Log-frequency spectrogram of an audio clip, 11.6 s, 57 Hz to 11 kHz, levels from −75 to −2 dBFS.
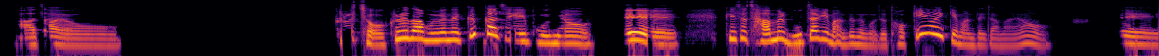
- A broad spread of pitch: Yes, wide, 8.5 semitones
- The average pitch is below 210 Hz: Yes, high, 190 Hz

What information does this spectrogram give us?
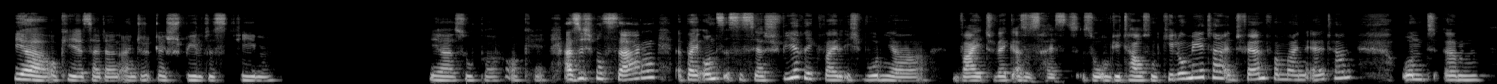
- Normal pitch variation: Yes, average, 3.8 semitones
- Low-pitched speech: No, high, 200 Hz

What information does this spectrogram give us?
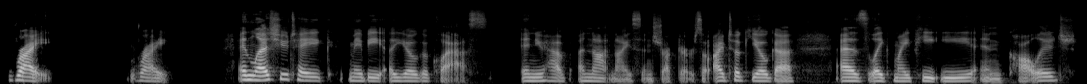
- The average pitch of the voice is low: No, medium, 160 Hz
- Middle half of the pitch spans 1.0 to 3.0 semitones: Yes, narrow, 2.5 semitones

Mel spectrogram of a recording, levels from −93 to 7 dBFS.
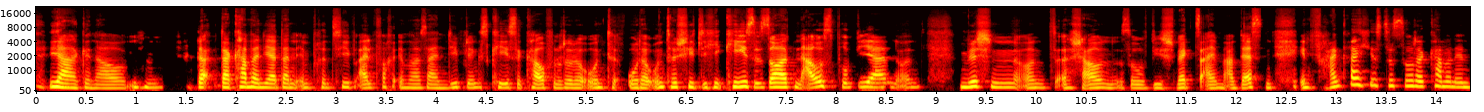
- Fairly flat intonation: No, average, 3.1 semitones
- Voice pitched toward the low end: No, high, 195 Hz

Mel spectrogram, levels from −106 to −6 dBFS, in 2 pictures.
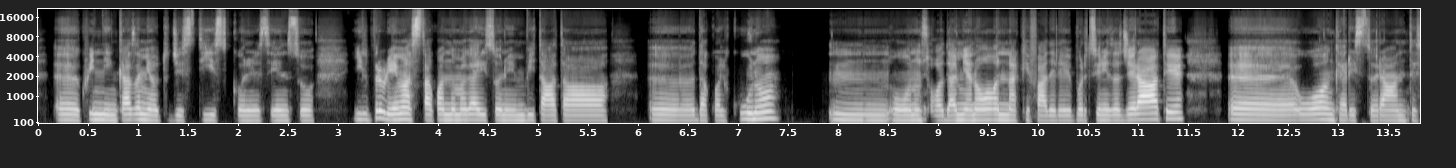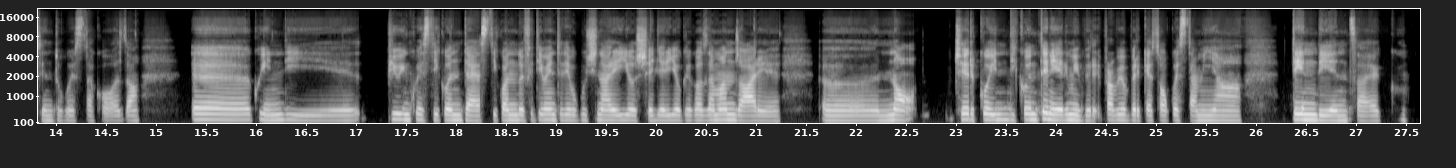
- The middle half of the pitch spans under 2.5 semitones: Yes, narrow, 1.3 semitones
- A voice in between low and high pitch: Yes, medium, 180 Hz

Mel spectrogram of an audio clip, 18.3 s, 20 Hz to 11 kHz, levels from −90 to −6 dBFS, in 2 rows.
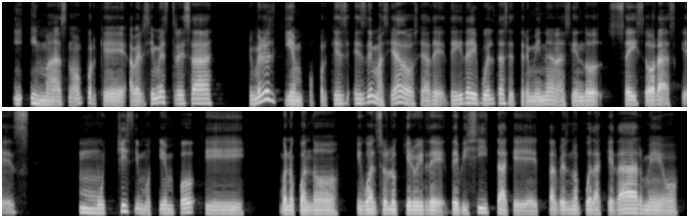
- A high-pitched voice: No, low, 120 Hz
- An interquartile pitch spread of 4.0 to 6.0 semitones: No, average, 3.3 semitones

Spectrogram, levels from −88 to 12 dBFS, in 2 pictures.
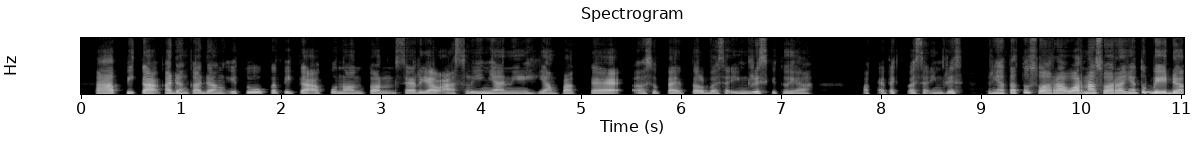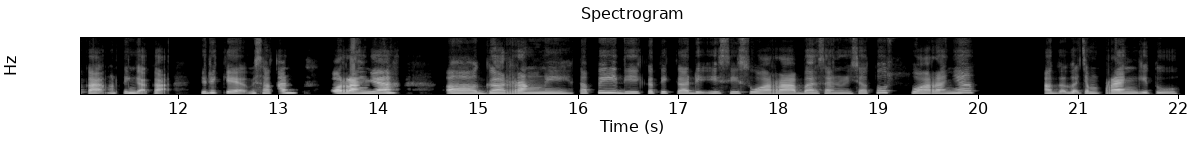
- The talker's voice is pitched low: No, high, 225 Hz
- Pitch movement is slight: No, average, 4.3 semitones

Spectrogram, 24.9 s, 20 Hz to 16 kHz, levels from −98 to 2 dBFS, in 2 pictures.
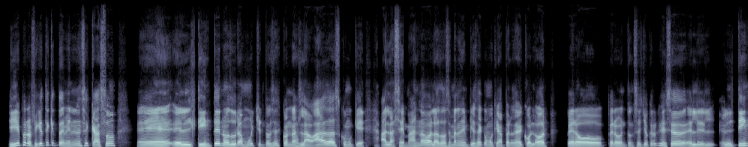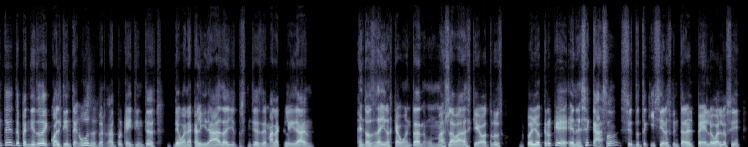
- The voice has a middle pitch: Yes, medium, 165 Hz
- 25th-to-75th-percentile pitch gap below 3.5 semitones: No, average, 4.1 semitones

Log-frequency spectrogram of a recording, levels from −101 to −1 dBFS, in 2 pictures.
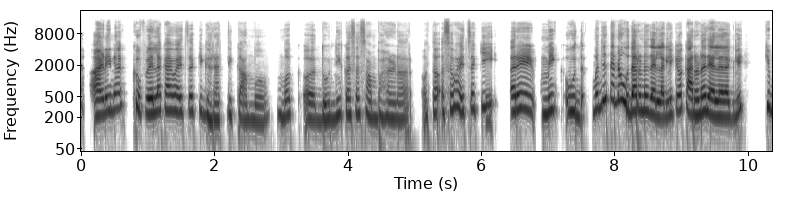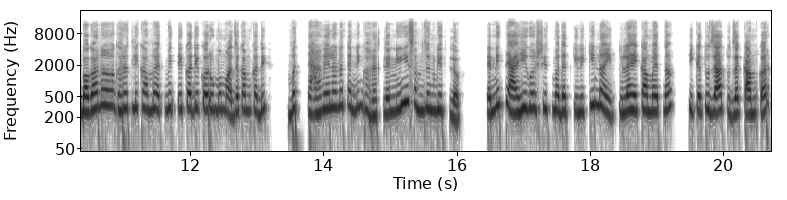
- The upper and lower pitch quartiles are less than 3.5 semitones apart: No, average, 3.8 semitones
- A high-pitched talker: Yes, very high, 260 Hz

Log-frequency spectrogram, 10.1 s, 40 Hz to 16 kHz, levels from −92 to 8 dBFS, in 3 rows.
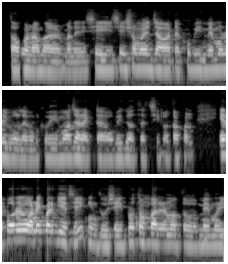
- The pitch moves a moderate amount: Yes, average, 3.2 semitones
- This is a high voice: No, low, 135 Hz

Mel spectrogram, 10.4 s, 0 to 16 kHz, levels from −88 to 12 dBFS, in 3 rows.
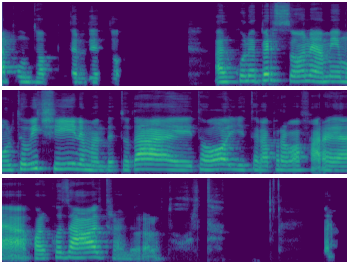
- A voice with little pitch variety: No, average, 3.0 semitones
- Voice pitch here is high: Yes, high, 210 Hz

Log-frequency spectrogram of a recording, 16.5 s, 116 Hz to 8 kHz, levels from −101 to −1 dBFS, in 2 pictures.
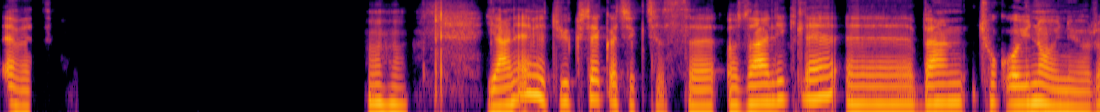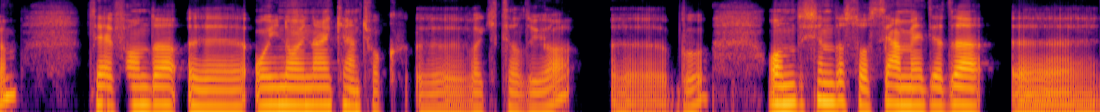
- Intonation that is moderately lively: Yes, average, 3.0 semitones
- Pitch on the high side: No, medium, 150 Hz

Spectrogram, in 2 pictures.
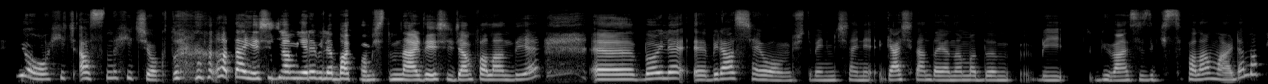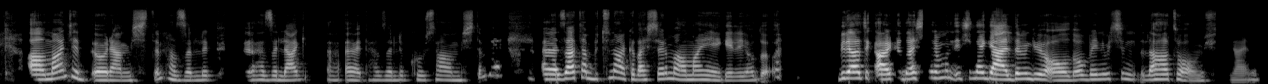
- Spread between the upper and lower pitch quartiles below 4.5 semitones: No, average, 4.9 semitones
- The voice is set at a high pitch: Yes, high, 225 Hz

